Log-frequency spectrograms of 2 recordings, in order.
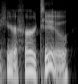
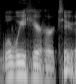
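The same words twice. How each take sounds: First: "Hear her too?" drawn out slowly at a higher pitch; retold disbelief, stretching "Hear her too?"; slow, higher echo of "Hear her too?" in astonishment; incredulous echo. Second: Said in the usual way. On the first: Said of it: "And I said". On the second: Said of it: "they looked at each other and said".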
